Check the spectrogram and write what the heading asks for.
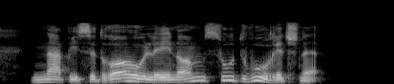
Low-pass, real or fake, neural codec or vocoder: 7.2 kHz; fake; vocoder, 44.1 kHz, 128 mel bands every 256 samples, BigVGAN v2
